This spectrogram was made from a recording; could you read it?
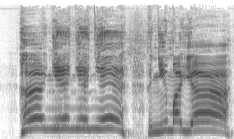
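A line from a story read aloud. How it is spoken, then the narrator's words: Shouting. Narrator (Belarusian): закрычаў бядняк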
